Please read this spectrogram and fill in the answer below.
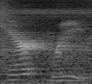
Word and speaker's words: Corinne: She says it's Kareen.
